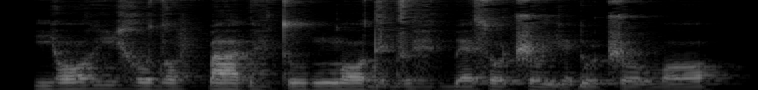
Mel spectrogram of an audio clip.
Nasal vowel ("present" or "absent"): absent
